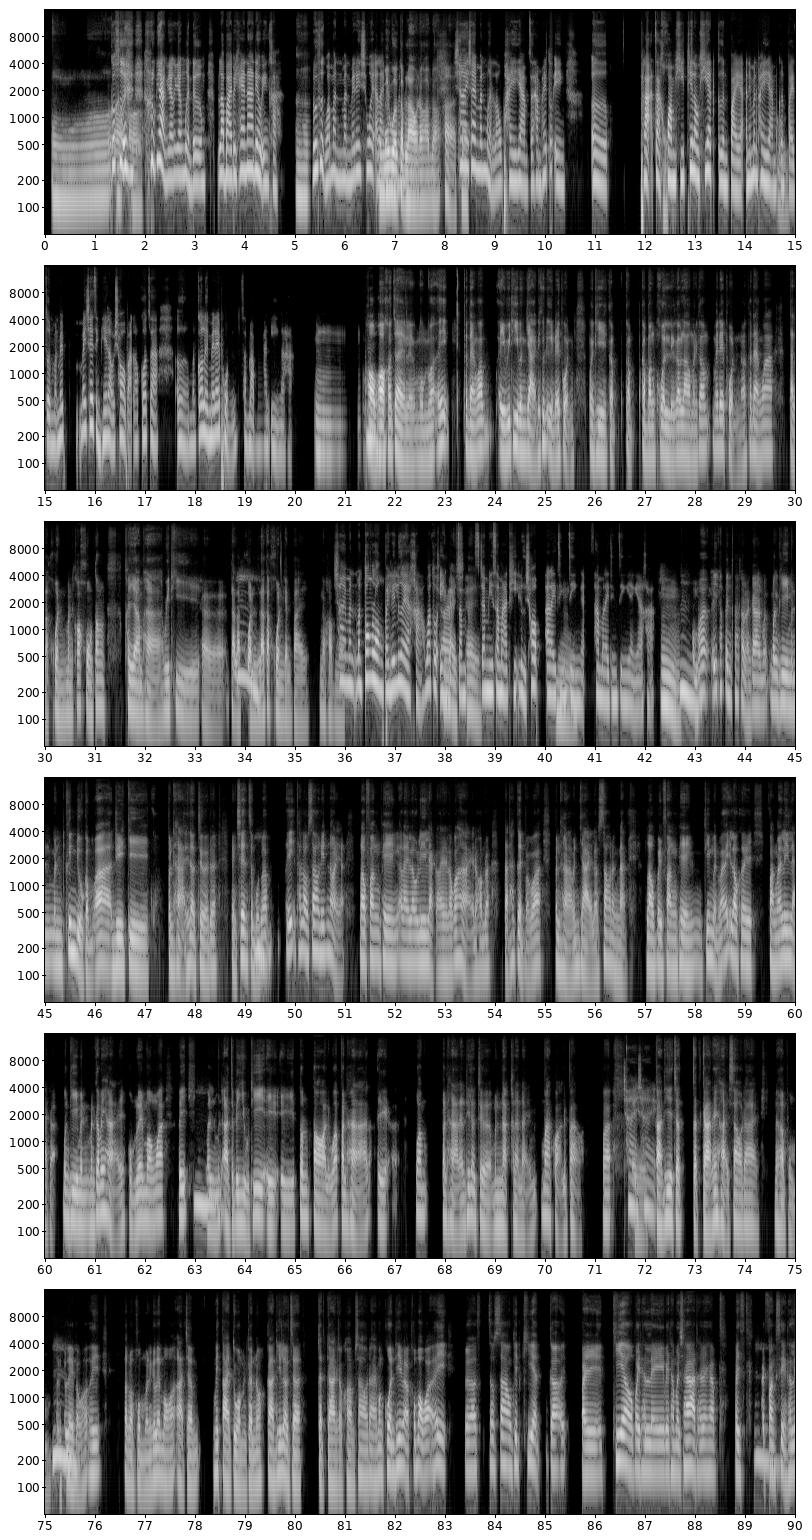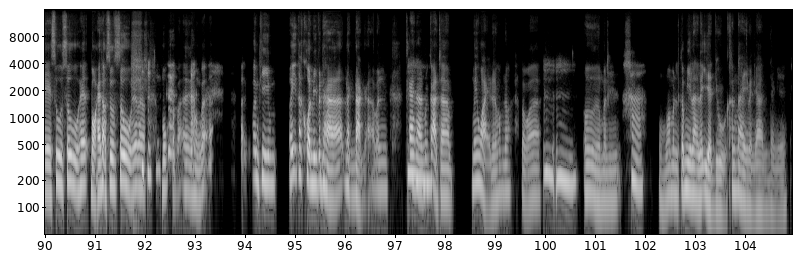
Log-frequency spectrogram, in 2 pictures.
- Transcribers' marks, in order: drawn out: "อ๋อ"; chuckle; laughing while speaking: "ทุกอย่าง"; tapping; unintelligible speech; tsk; "ว่า" said as "ว่าม"; chuckle
- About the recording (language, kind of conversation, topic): Thai, unstructured, คุณรับมือกับความเศร้าอย่างไร?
